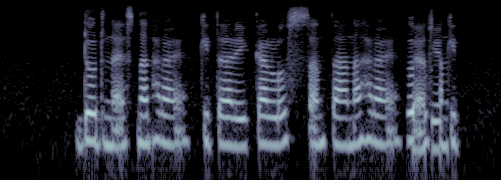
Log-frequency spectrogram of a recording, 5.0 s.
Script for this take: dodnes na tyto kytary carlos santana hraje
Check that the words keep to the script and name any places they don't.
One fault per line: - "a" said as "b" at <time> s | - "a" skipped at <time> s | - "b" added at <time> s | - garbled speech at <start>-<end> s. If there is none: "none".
- "tyto" said as "hraje" at 1.5 s
- garbled speech at 4.1-4.6 s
